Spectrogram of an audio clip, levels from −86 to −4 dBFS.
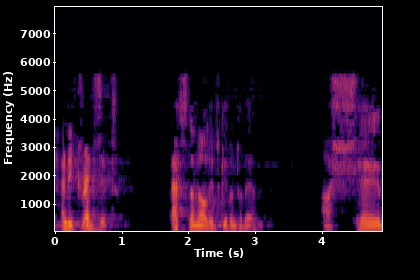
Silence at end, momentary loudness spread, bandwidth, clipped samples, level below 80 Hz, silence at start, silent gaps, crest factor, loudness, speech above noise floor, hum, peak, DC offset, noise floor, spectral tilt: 0 s; 13 LU; 5.8 kHz; under 0.1%; -60 dBFS; 0 s; 1.56-1.65 s, 3.65-3.69 s, 3.80-3.89 s; 22 dB; -37 LUFS; 50 dB; none; -16 dBFS; under 0.1%; -86 dBFS; -9 dB/octave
